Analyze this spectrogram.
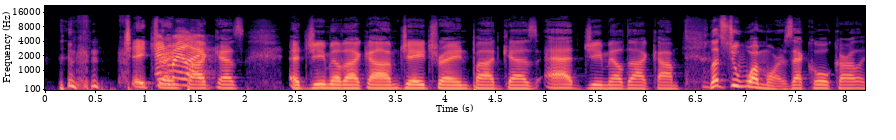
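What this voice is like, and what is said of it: Worn-out, hoarse voice. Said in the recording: “My voice is shot.”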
